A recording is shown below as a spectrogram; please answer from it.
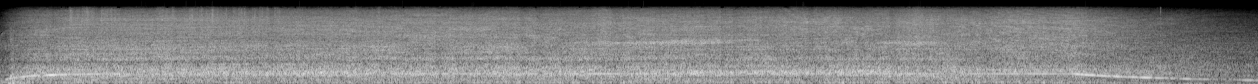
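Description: An Ihlas Aura Stilvac water-filter vacuum cleaner sucking up spilled tea leaves, its motor whining up to a steady loud roar with rattling debris, then spinning down at the end.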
